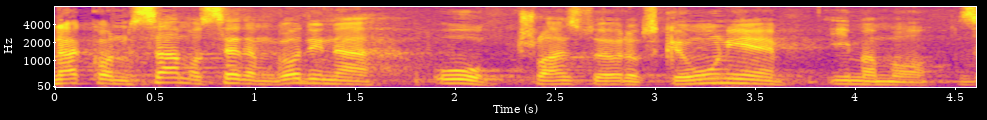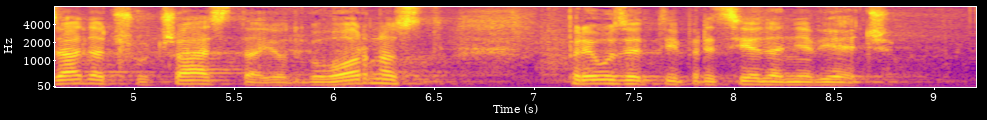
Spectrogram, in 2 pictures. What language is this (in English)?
Croatian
